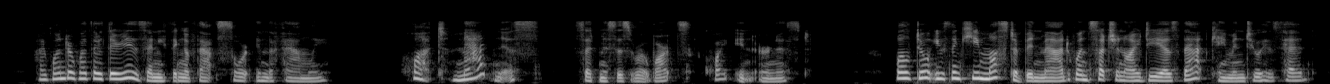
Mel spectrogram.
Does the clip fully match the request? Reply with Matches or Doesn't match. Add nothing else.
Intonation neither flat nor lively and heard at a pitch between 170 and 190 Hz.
Doesn't match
